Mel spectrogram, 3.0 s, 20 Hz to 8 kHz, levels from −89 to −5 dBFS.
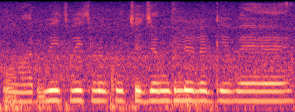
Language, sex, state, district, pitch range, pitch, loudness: Hindi, female, Rajasthan, Bikaner, 220-230 Hz, 225 Hz, -14 LUFS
